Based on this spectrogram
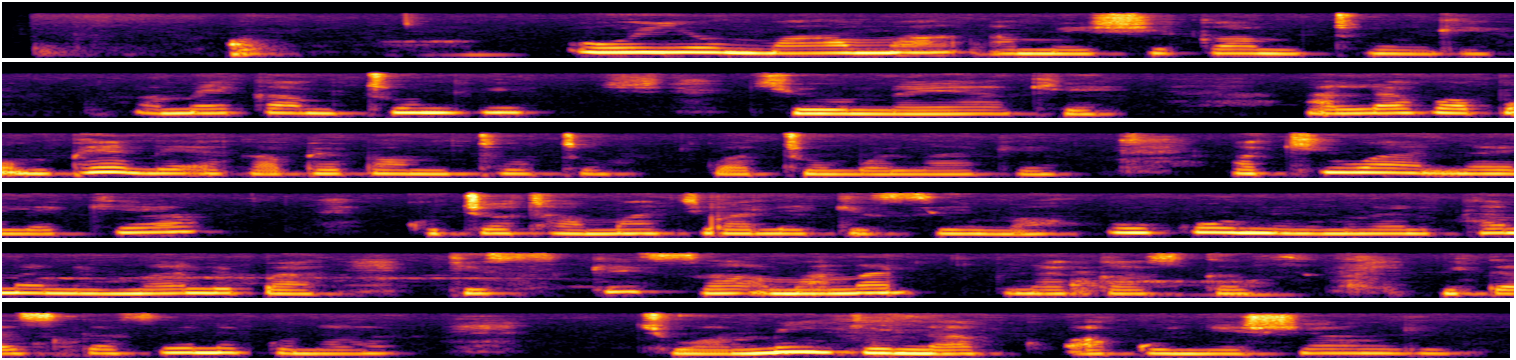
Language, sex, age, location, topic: Swahili, male, 25-35, Nakuru, health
